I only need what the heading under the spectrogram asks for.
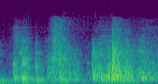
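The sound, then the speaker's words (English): A wooden dresser's bottom drawer, holding ore sample rocks, scrapes open, pauses briefly, then slides shut again with a rattling rumble, two moderately loud movements with no voices. “Over there in the bottom drawer of the dresser.”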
